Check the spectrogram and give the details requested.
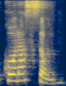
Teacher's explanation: o som ele vai passar por aqui, vai passar meio que pelo nariz para sair. Então ele é um som nasal, ele marca essa nasalização.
